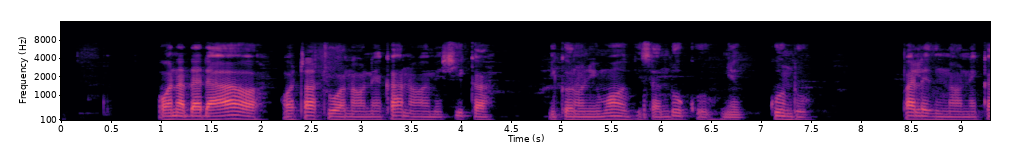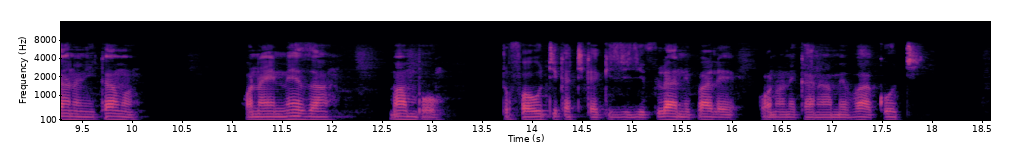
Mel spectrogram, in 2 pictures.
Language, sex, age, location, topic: Swahili, male, 18-24, Kisumu, health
